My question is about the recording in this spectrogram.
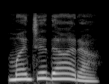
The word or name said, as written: ಮಜೆದಾರ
